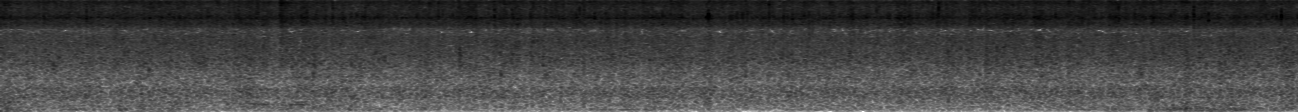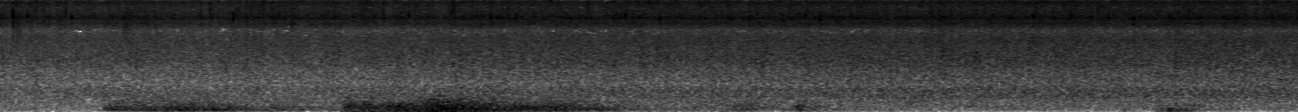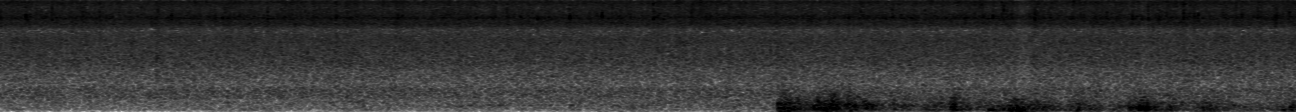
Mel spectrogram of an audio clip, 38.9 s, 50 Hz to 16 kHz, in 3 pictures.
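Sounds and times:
heavy rain falling: 0.0 - 38.9.

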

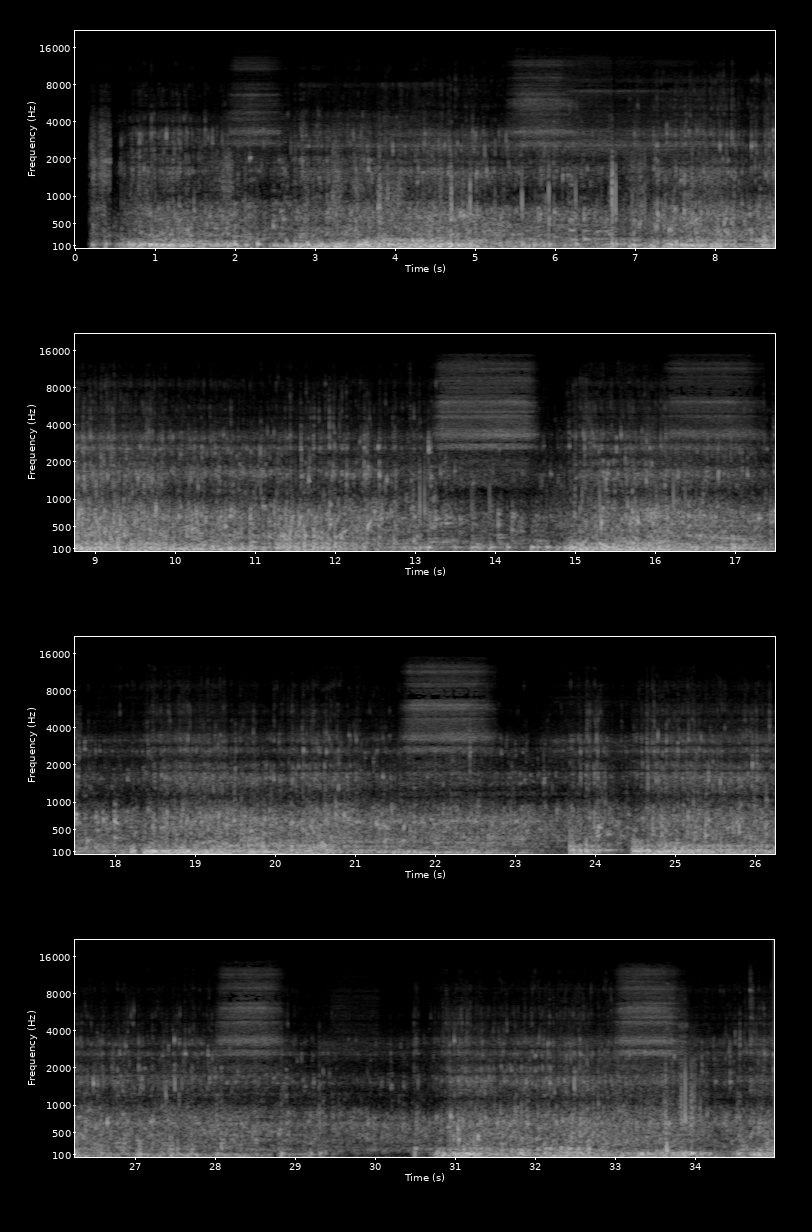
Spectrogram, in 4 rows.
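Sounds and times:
underwater exhaled bubbles gurgling: 0.2 - 34.9
regulator inhale hiss: 1.9 - 2.6, 5.4 - 7.1, 13.3 - 14.6, 16.2 - 17.4, 21.6 - 22.9, 28.0 - 28.9, 33.0 - 34.1.

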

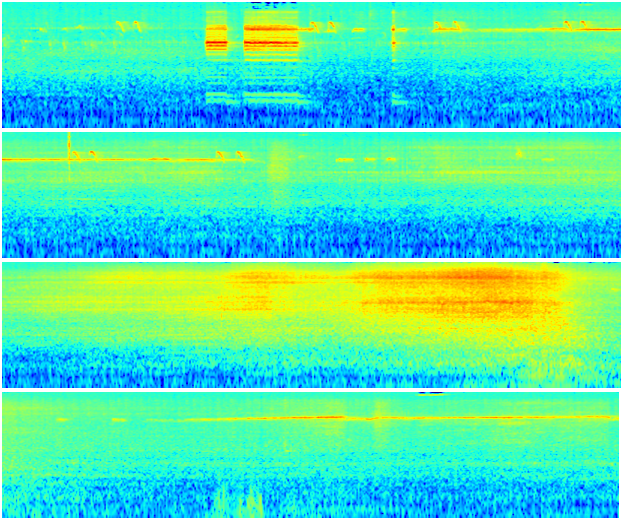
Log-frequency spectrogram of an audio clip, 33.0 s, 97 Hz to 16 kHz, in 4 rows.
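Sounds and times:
vehicle engines idling: 0.0 - 32.9
high whine with short chirps: 5.2 - 11.7, 25.5 - 32.9
vehicle driving past: 5.5 - 32.9.

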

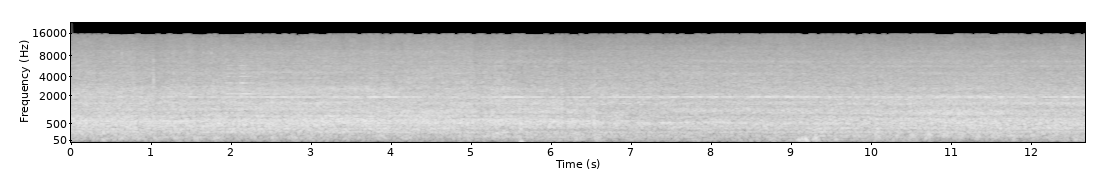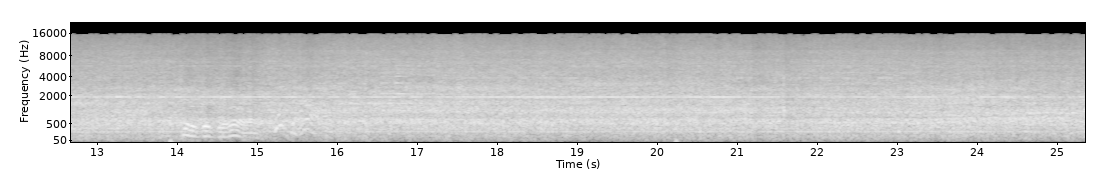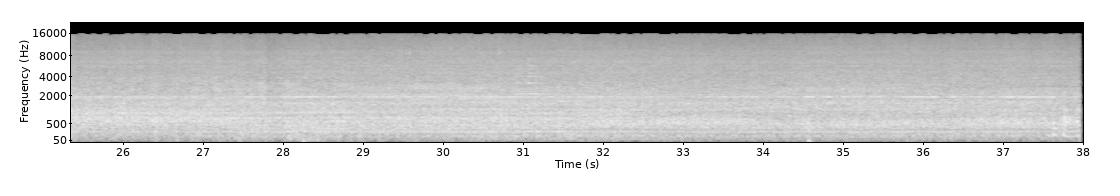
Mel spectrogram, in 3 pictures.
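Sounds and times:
hair dryer blowing: 0.0 - 38.0.

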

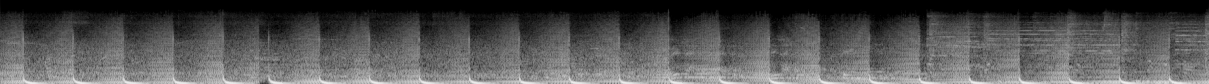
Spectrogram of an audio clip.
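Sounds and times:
deep kick drum: 0.0 - 12.0
electronic dance music: 0.0 - 12.0.

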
